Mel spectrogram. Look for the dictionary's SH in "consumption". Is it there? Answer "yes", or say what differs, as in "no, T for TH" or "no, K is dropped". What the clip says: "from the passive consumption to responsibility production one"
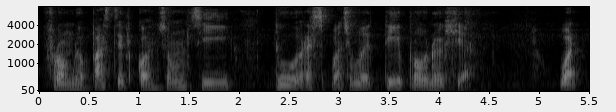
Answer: no, S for SH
